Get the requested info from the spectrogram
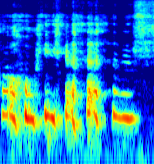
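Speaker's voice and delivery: high, soft, tearful yes through sobs; sobbing. A narrator's reading. Cinderella answering her godmother, high and sobbing. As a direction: gulp out the yes between sobs.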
